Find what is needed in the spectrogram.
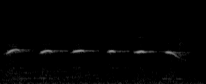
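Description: Whiteboard marker squeaking on the board in six short strokes, evenly spaced at about three a second, all at one high pitch, the last stroke sliding down: the marker hatching over a vector to cross it out.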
